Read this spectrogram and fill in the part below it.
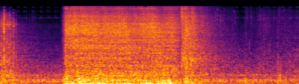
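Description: A cutting torch hisses and crackles loudly through metal.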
